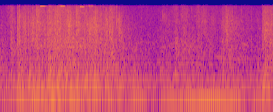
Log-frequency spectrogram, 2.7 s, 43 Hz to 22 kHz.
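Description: Muffled, continuous rattling gunfire from Modern Warfare 3 survival mode on the Seatown map, a dense, quiet fusillade of shots running through the whole stretch with no talk over it.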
